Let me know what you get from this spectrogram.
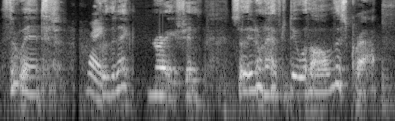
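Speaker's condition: Cerebral palsy; condition audible in voice

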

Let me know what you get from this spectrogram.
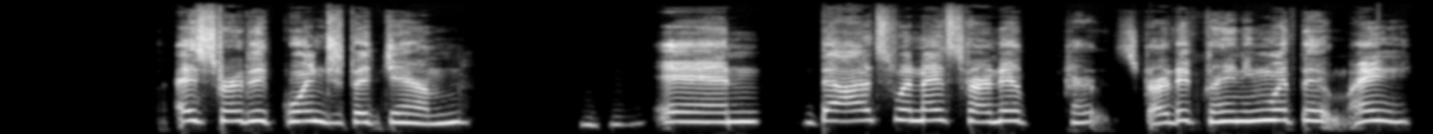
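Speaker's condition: Cerebral palsy; walks up to 10,000 steps daily with walker

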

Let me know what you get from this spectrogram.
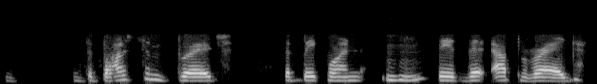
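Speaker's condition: Brain aneurysm rupture; sounds different than before, speech leads people to think deaf

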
